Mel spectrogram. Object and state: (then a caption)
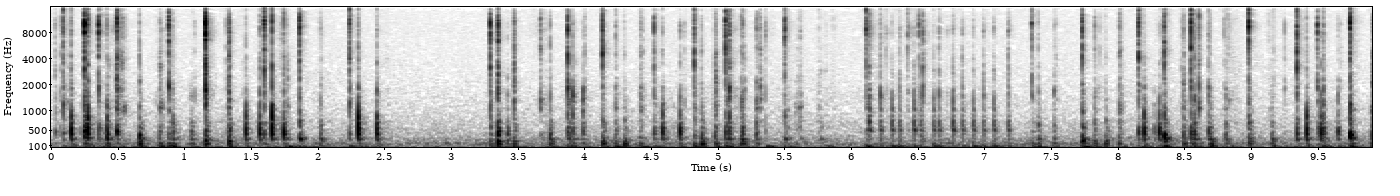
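Laptop keyboard with plastic keys. Long acrylic nail tips tap and type across the black plastic keys of a MacBook Pro keyboard set in a silver aluminum laptop body. The result is quick, bright, dry clicks in irregular bursts with a short pause near the middle. Each click dies away almost instantly.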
